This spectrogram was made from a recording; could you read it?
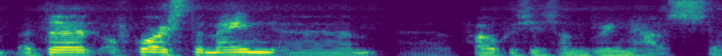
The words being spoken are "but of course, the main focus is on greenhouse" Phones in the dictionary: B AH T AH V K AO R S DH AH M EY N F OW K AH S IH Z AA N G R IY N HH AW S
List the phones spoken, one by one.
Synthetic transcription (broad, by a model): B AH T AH F K AO R S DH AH M EY N F OW K AH S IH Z AA N G R IY N HH AW S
